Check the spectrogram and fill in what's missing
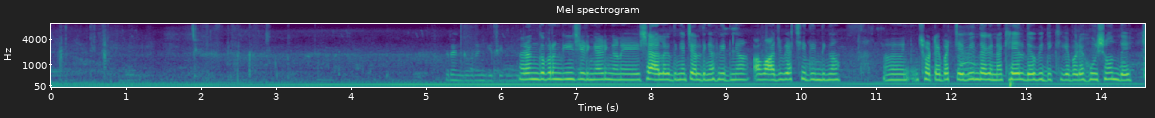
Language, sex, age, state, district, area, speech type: Dogri, female, 30-45, Jammu and Kashmir, Kathua, rural, spontaneous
